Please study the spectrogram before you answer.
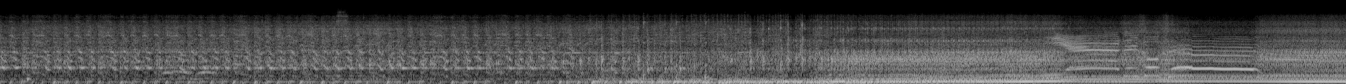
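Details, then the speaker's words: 1987 Mercedes 300SDL 3.0L turbo diesel straight-six, sat 5 years, after fitting a 350SDL head: cranks, catches, idles with knocky uneven clatter then revs; fuel bubbling from number two injector, compression escaping, running rough. "well that would explain why it was running like garbage all of your all of your compression's escaping"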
